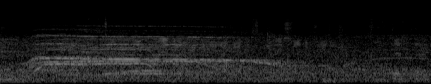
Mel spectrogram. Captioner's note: students cheering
